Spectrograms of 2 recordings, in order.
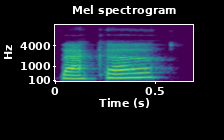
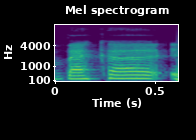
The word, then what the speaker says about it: Bekah: oh yeah bekah period marathon runner girl so bekah is spelled b-e-k-a-h Okay, awesome.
